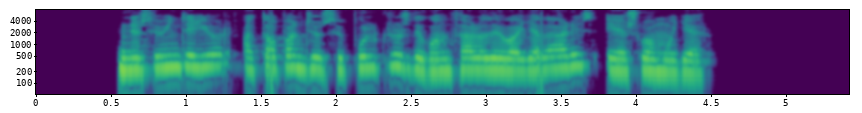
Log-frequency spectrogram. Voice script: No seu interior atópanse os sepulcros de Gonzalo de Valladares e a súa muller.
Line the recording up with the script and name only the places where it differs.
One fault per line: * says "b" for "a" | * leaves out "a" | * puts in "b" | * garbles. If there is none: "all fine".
all fine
